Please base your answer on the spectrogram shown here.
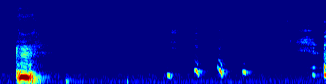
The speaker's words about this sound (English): The throat clearing really makes it good.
